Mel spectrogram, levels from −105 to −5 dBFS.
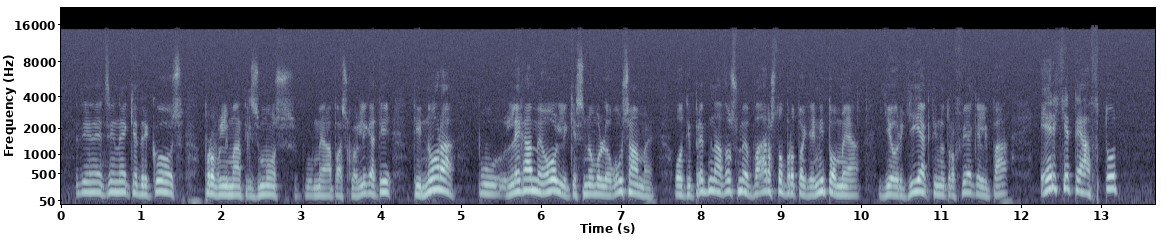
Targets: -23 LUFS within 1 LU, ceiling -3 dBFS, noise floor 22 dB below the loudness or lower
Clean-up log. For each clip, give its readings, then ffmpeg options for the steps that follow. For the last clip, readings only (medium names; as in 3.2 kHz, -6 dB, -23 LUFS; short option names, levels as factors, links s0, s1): noise floor -50 dBFS; noise floor target -54 dBFS; loudness -31.5 LUFS; peak level -13.0 dBFS; loudness target -23.0 LUFS
-> -af "afftdn=nr=6:nf=-50"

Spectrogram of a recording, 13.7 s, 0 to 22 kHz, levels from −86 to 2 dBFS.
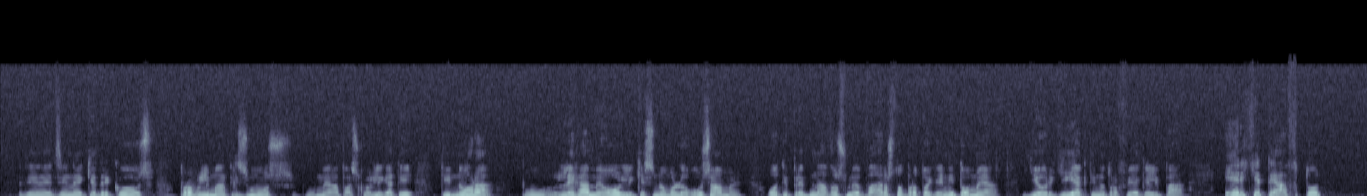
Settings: noise floor -55 dBFS; loudness -31.5 LUFS; peak level -13.0 dBFS; loudness target -23.0 LUFS
-> -af "volume=2.66"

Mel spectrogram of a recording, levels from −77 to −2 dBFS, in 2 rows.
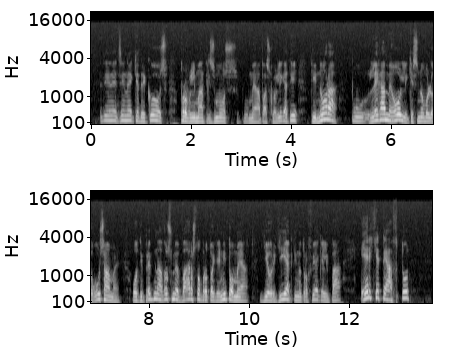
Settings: loudness -23.0 LUFS; peak level -4.5 dBFS; noise floor -46 dBFS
